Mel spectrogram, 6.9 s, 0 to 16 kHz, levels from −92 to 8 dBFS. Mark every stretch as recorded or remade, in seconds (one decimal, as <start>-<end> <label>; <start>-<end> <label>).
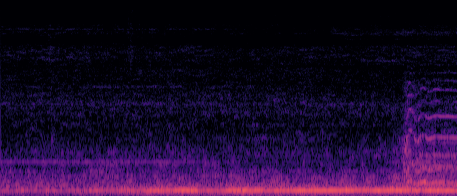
0.0-1.2 recorded; 1.2-4.1 remade; 4.1-5.1 recorded; 5.1-6.3 remade; 6.3-6.9 recorded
